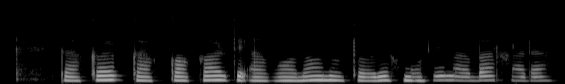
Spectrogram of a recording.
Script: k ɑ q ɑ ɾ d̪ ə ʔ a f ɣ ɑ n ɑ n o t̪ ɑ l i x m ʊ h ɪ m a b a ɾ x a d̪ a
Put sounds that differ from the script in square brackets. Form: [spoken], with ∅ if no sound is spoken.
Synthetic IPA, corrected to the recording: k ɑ [k] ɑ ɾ d̪ ə ʔ a f ɣ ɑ n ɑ n o t̪ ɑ [ɾ] i x m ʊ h ɪ m a b a ɾ x a d̪ a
